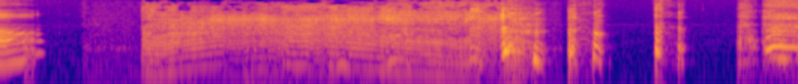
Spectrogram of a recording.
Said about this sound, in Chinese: 臭，臭死了。不要再对我放屁了，好臭，好臭啊，真的太臭了。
